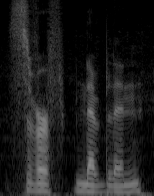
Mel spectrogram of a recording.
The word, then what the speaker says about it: Svirfneblin: Sverfneblin. Except it's all one word. There's no pause in there. I had to look it up. It's spelled horribly. It's Svirfneblin.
